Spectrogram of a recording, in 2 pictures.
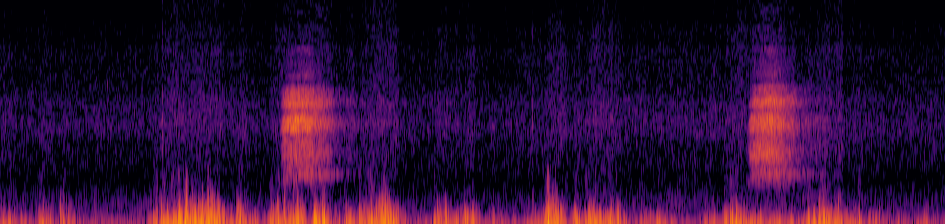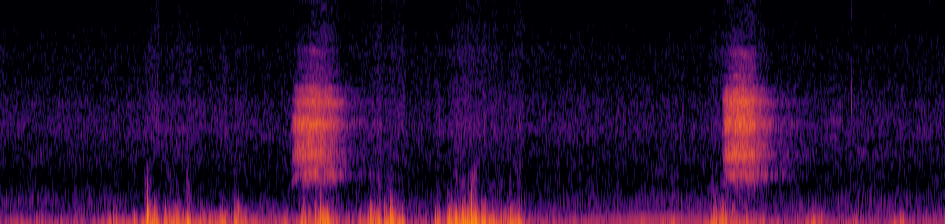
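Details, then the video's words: Muntjac deer barking at dusk in late winter woodland in Norfolk: four short, harsh barks spaced about four to five seconds apart over a steady low rumble of a babbling brook. "Barking muntjac deer"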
